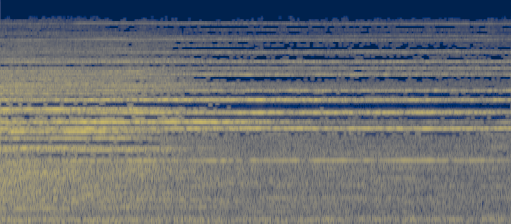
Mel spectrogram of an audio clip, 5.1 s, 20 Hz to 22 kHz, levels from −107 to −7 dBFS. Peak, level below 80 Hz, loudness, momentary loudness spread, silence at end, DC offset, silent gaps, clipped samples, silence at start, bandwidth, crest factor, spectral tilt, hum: -14 dBFS; -56 dBFS; -27 LUFS; 7 LU; 0 s; under 0.1%; none; under 0.1%; 0 s; 16 kHz; 16 dB; 0 dB/octave; none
